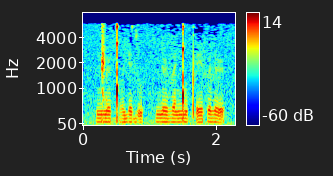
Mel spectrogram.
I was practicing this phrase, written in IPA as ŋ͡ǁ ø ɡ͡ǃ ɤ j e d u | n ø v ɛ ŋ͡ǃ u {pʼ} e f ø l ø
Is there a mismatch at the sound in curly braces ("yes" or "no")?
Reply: no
